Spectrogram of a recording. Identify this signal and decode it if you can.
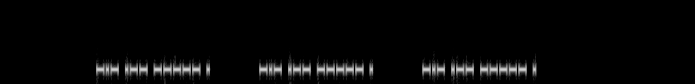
Morse code, heard as a keyed tone, about 47 wpm, 700 Hz. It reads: KW0E KW0E KW0E
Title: USA Call Signs - 4 Characters - Repeated 3x - 50wpm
